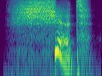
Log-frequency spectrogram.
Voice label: Reaction Negative; svencoop

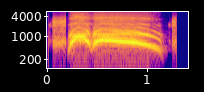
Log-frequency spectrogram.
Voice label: "WOOHOO", male

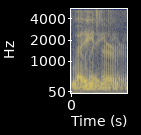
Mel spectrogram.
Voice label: "laser", vox

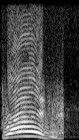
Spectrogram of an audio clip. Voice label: "run", radio, female

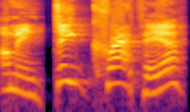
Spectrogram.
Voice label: Help, male, voice commands; svencoop

